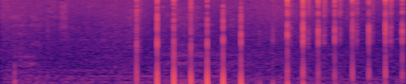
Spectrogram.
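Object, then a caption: Wooden Jenga block tower. A tall tower of small, solid, light-wood Jenga blocks stands on a table while fingertips place a block on top, then push and slide a block out near the base. After a quiet start, about sixteen sharp, dry wooden taps and knocks follow with no ring. They come in an uneven rhythm, with faint scraping as the blocks rub against each other.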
